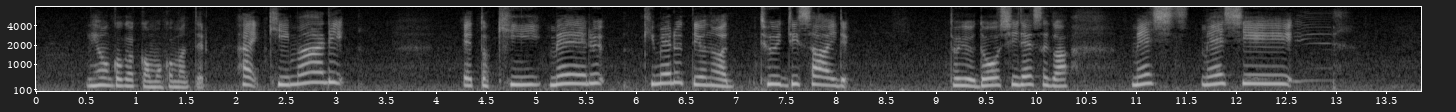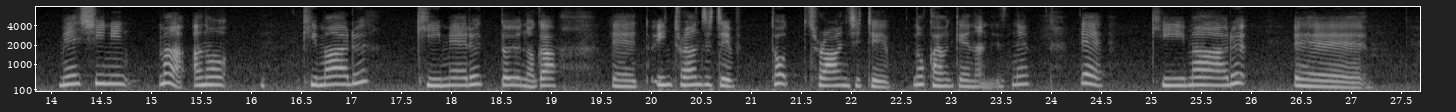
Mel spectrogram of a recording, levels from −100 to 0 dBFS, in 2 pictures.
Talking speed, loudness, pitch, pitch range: 235 characters per minute, -34 LUFS, 265 Hz, 240-300 Hz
